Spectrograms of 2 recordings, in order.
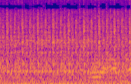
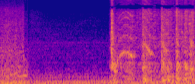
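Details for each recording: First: Ford EcoSport diesel, check-engine and oil lights on, oil possibly low and leaking: loud idle with hard, even thak-thak knock every cycle; teardown showed a piston/valve-related knock and a fully leaking head gasket with blocked coolant passages. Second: Ford EcoSport diesel after engine rebuild with original Ford pistons, rings and oil seals, engine refitted: cranks briefly, starts cleanly and idles steady with no knock; previous engine noise gone.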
